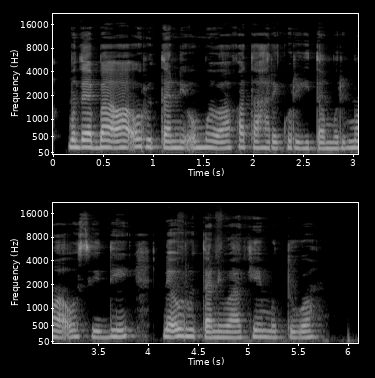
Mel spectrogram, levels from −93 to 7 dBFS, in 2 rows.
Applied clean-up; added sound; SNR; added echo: none; none; none; none.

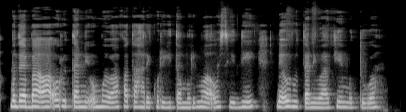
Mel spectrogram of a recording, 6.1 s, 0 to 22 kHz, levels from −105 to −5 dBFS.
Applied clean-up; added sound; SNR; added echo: neural mask model Resemble Enhance denoiser.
